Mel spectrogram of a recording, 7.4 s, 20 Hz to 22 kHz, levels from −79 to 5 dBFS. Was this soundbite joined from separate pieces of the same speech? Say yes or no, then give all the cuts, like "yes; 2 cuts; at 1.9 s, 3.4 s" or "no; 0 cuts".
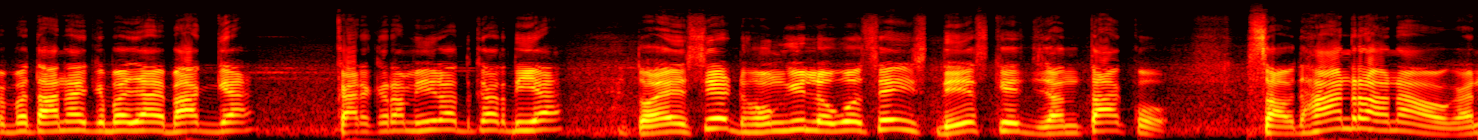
no; 0 cuts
